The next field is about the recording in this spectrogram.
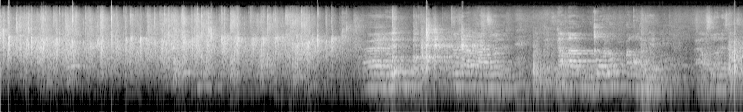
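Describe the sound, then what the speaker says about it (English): An audience welcomes a poet onto the stage with dense, loud applause, which thins after several seconds into scattered claps as a voice starts speaking over it. "help me welcome with a very warm hand of applause"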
